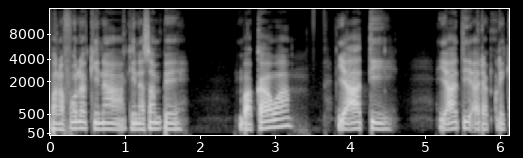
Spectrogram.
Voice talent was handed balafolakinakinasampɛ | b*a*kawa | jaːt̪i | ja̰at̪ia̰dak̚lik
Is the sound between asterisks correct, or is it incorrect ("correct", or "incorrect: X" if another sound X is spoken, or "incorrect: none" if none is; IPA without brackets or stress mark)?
correct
